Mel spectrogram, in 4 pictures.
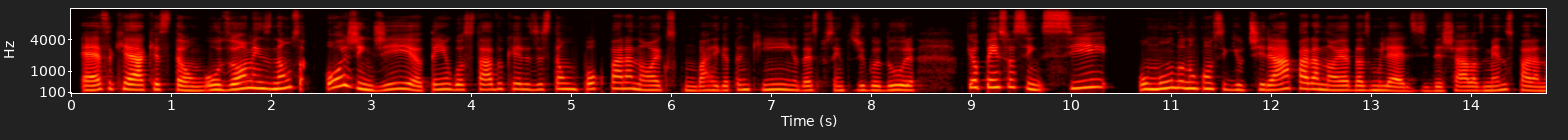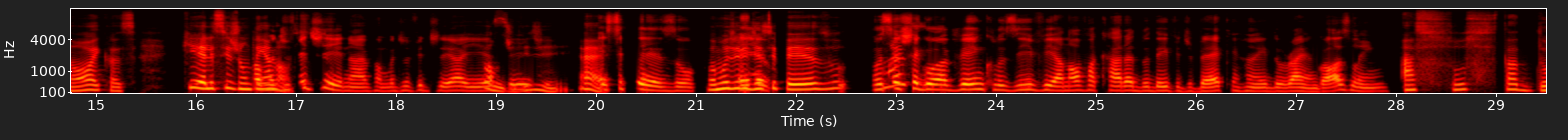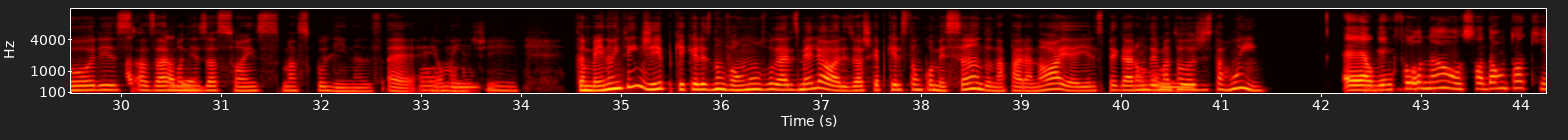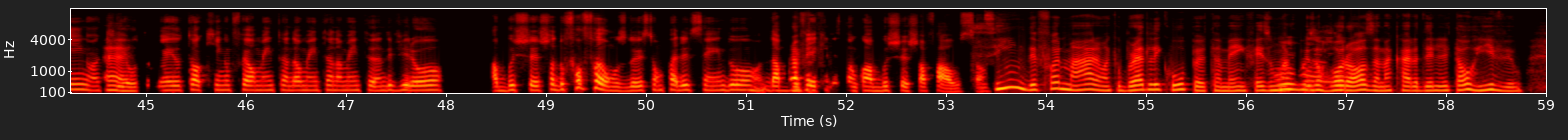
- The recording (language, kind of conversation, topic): Portuguese, podcast, Como a solidão costuma se manifestar no dia a dia das pessoas?
- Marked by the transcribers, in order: tapping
